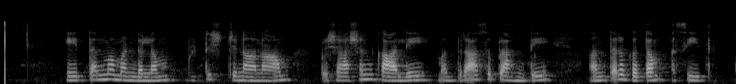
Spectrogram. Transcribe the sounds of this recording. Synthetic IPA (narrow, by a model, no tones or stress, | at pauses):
eːt̪ɐnmɐmɐɳɖɐlɐmbɾiʈiʂd͡ʒɐnaːnaːm | pɾɐʃaːʃɐnkaːleːmɐd̪ɾa̰ːsɐpɾaːnt̪eː | ɐ̰nt̪ɐɾɡɐt̪ɐmɐsiːt̪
